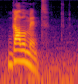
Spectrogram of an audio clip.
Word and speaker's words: government: not against its against government how do i pronounce this ga it's go worn government and you pronounce this when you make a mistake as government so don't say it's government it's government environment against extra all right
